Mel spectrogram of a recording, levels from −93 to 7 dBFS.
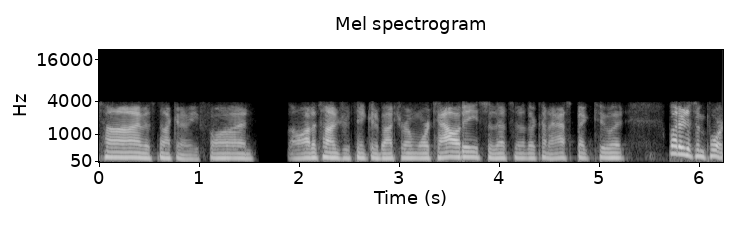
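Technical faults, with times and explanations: Throughout: G.729 codec. The speech is plainly marked by low-bitrate coding, which fits an 8 kbit/s G.729A stream. Each 10 ms frame is rebuilt from a vocal tract filter, a pitch predictor and a sparse set of pulses, not from the waveform itself. The result is band-limited audio with nothing above 4 kHz, so sibilants lose their edge. The speech stays intelligible but sounds rough and slightly synthetic.
1.28–1.37 s and 2.98–3.01 s: VoIP packet loss concealed by the speech codec. The first dropout follows "not going to be". The second comes after "of times you're thinking" and before "your own mortality so". Each gap fits a single lost 10 ms frame. The decoder fills it by extending its last pitch and filter at falling gain, which stretches the sound into a brief fading tone or noise. Because each frame depends on the one before, the distortion lasts beyond the missing 10 ms and spans roughly 86 ms and 34 ms.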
